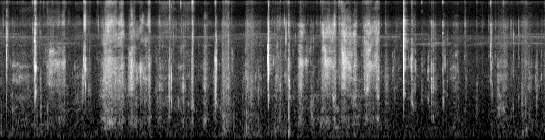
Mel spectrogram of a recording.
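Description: A person chewing and biting food, mouth close to the microphone: irregular crunches, smacks and mouth clicks as cooked chicken and rice are eaten.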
